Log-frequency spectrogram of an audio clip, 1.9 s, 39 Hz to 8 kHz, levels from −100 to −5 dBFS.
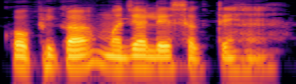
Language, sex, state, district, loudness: Hindi, male, Chhattisgarh, Balrampur, -19 LUFS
